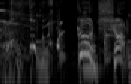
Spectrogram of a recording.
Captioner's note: giggles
